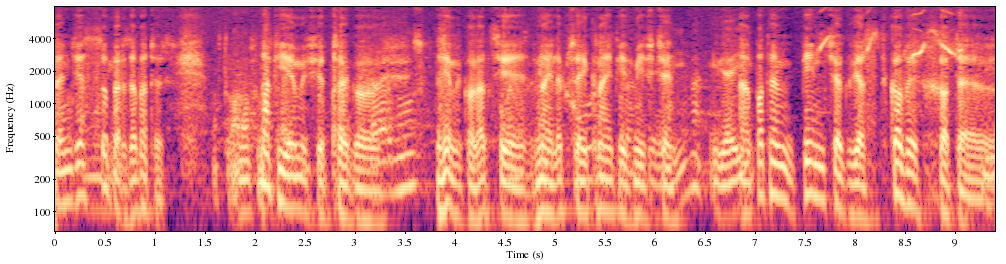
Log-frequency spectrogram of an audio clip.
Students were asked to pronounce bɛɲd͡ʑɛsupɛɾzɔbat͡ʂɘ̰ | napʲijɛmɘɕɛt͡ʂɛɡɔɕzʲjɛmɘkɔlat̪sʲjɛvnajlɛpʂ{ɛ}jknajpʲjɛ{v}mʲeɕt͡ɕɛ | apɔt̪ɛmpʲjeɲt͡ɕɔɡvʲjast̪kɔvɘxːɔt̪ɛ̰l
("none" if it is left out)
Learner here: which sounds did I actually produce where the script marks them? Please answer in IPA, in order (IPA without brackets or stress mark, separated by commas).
ɛ, v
